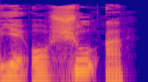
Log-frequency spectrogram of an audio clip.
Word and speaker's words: Yehoshua: entonces tendría que leer Yehoshua, porque los masoretas le agregaron una U.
